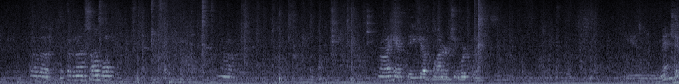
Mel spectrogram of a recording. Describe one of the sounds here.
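Wind instruments play short notes.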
